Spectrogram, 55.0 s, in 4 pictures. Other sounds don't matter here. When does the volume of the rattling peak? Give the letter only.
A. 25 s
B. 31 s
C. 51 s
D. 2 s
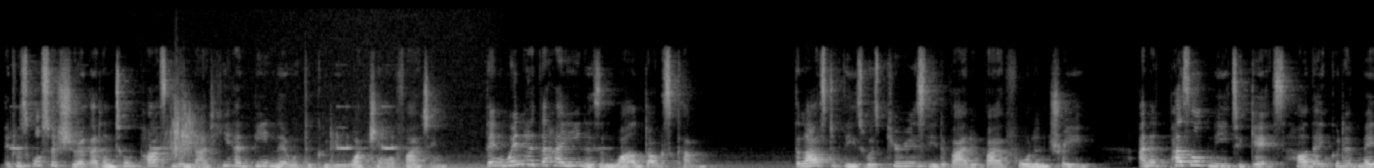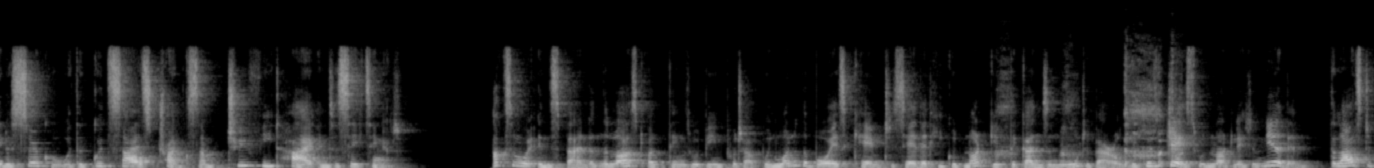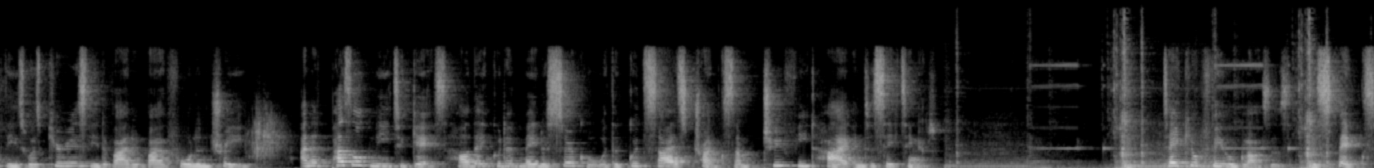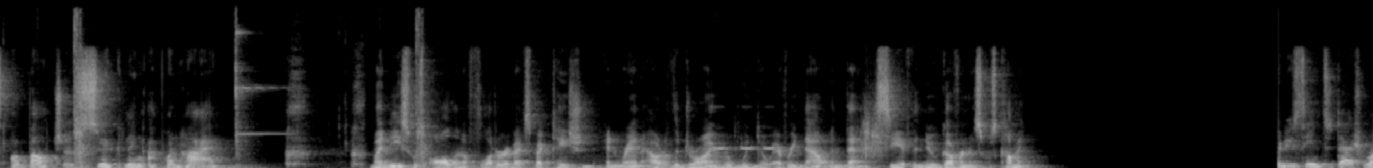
D.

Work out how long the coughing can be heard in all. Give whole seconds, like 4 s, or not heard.
3 s.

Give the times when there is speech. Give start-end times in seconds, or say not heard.
0.0-7.0, 8.0-17.8, 18.6-36.9, 39.1-43.5, 44.9-51.5, 54.0-54.9.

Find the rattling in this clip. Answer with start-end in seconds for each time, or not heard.
1.6-2.1, 29.9-30.4, 49.8-50.2.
